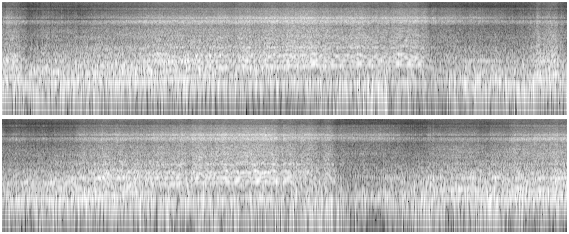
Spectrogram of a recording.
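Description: A race car engine roars loudly close by, its pitch rising and falling as it revs.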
